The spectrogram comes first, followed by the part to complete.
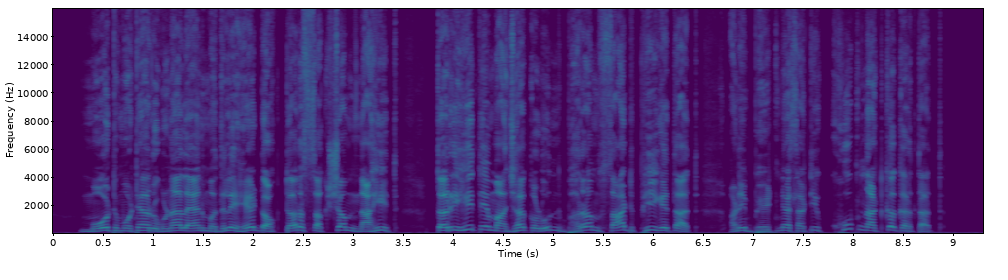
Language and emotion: Marathi, angry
